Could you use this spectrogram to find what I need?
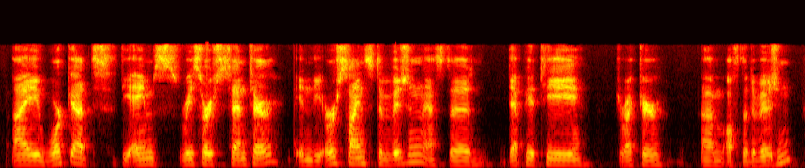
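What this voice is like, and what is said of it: German accent. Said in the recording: “that is a German name, if you're wondering about the accent”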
